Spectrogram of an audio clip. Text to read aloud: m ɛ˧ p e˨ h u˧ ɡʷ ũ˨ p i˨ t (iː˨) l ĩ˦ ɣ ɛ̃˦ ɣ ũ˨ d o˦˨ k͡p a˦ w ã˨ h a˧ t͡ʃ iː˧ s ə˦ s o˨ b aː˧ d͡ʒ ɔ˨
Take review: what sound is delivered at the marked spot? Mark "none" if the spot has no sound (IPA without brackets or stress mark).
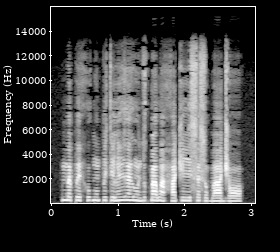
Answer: i˨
